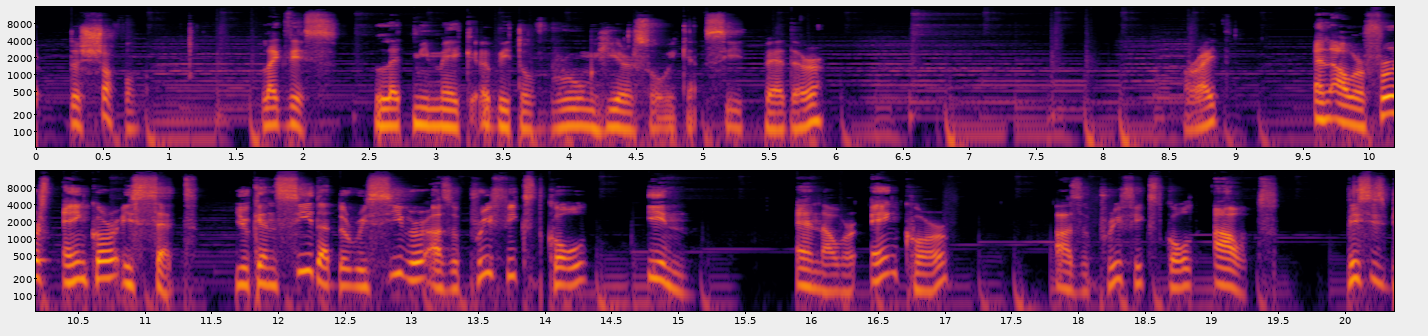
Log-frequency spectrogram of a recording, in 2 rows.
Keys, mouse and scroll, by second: 2.8-3.4 click, 4.4 middle click, 5.2 click, 9.4 middle click, 15.6 middle click, 15.7 click, 15.9 middle click, 17.5 click, 17.8 middle click, 18.2 click, 18.4 middle click.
